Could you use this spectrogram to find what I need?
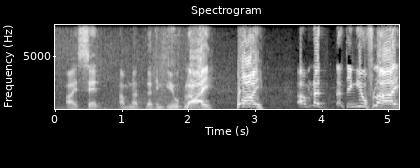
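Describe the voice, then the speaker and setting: A man with a non-native accent talks at a very slow pace, with long, frequent pauses. His pitch is high and swings very widely. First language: not English. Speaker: gaming YouTuber. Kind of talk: gameplay commentary. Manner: animated.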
